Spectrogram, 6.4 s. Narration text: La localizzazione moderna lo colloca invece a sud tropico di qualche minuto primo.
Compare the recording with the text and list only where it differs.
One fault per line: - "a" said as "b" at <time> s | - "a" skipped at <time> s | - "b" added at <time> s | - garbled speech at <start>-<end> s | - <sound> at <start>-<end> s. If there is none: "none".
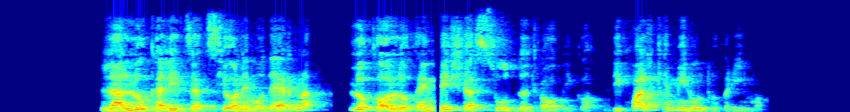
- dropout at 3.3-3.3 s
